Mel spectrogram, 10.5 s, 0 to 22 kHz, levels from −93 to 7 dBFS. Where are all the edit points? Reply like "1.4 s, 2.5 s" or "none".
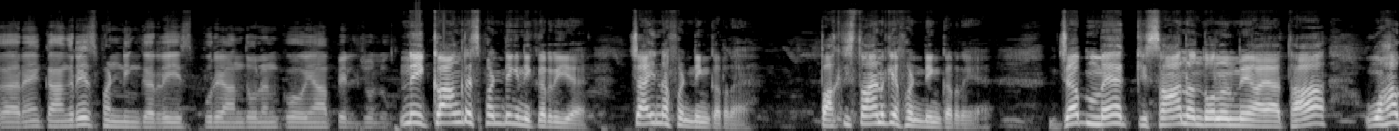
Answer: none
